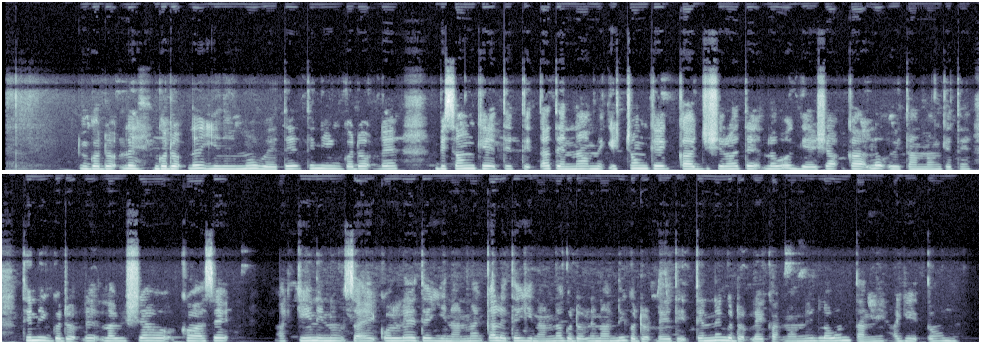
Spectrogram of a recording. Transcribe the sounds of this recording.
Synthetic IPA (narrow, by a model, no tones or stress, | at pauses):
ɡɔd̪ɔʔlɛɡɔd̪ɔʔlɛjɪnɪmɔweːt̪ɛt̪ɪnɪɡɔd̪ɔlːɛbɪsɔŋkɛt̪ːɪt̪ːɪt̪ʼːɐt̪ɛnːɐmɪkʼɪt͡ʃːɔŋkɛkad͡ʒɪʃɪɾɐt̪ɛlɔwɔɡe̞ːʃːɐkaːlːɔʔʊjt̪ːɐnːɔŋkɛt̪ɛt̪ɪnɪɡɔd̪ɔlːɛlɐwɪʃːɐɔkɐwasɛ | ɐkːiːnɪnʊsɐʔɛkʼɔlːeːt̪ɛjɪnɐnːɐkʼɐlɛt̪ɛjɪnɐnːɐɡɔd̪ɔlːɛnɐnːɪɡɔd̪ɔlːeːt̪ɪt̪ːɛnːɛɡɔd̪ɔlːɛkɐʔɔnːɪlɔwɔnt̪ɐnːɪɐɡiːt̪ʼːoːn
